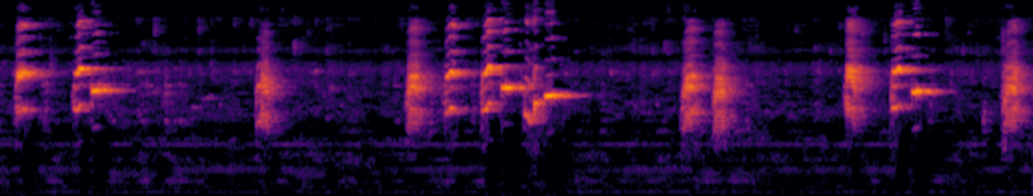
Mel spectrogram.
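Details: Active sooty-headed bulbul calling back to another bulbul: brisk repeated bursts of bright chirps and falling warbled notes, about nine short phrases, clean background.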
